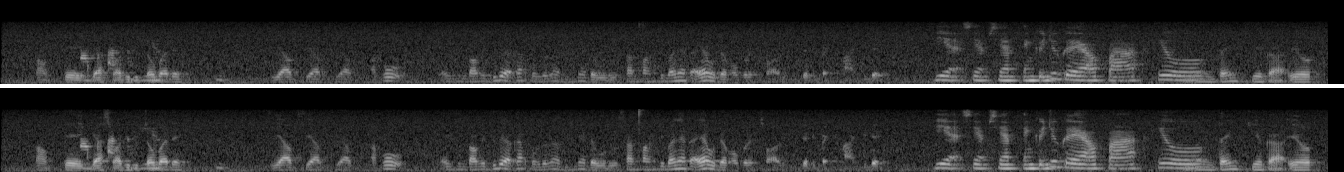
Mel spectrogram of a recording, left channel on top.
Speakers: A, on the right; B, on the right.
A: oke
B: Makanannya.
A: gas wajib dicoba deh
B: Hmm.
A: siap siap siap aku izin pamit dulu ya kak kebetulan habis ini ada urusan makasih banyak kak ya udah ngobrolin soal ini jadi pengen lagi deh
B: Iya, siap-siap. Thank you juga ya, Ova. Yuk.
A: Mm-mm, thank you kak yo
